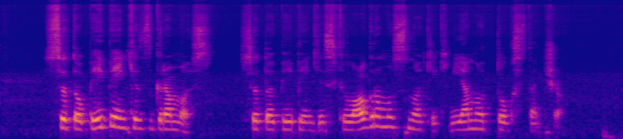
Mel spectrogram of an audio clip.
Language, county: Lithuanian, Utena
